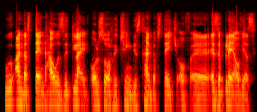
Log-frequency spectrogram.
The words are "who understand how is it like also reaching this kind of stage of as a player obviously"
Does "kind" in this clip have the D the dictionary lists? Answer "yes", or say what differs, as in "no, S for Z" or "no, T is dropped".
yes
